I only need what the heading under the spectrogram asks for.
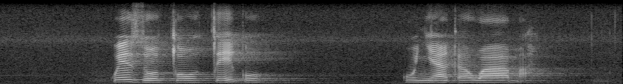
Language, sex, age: Xhosa, female, 38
